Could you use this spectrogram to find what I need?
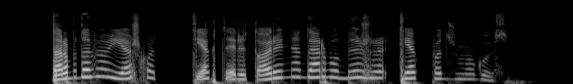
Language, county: Lithuanian, Vilnius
